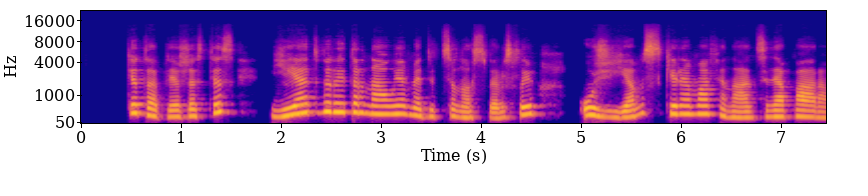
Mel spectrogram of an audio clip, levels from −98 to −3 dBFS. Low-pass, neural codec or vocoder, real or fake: 14.4 kHz; autoencoder, 48 kHz, 128 numbers a frame, DAC-VAE, trained on Japanese speech; fake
